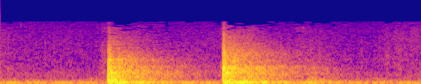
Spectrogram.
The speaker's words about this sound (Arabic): ووقف يطرق البوابة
